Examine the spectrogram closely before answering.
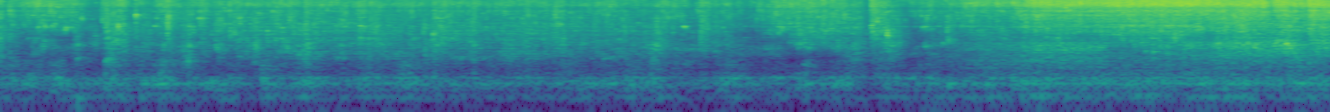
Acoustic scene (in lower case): kitchen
